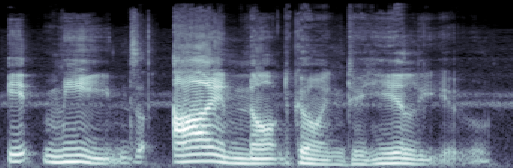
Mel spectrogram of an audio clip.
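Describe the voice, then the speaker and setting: A man's voice: medium pitch, animated, takes it slowly, fairly bright tone. A man playing a cocky, condescending, powerful demon who makes deals, performed as a theatrical audio roleplay spoken straight to the listener. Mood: resigned, blunt.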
